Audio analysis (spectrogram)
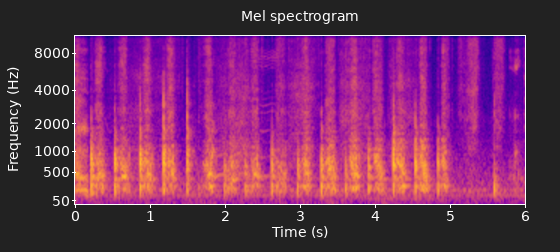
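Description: Hand filing a burr off the edge of an MDF router base, a rhythmic series of dry rasping strokes, close and fairly loud, with brief pauses between passes and no talking.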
